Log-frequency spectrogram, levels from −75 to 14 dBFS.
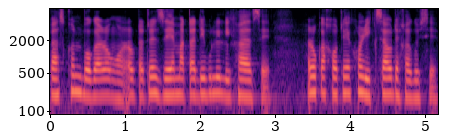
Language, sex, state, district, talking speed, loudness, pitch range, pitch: Assamese, female, Assam, Sonitpur, 210 wpm, -16 LUFS, 190-210 Hz, 200 Hz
